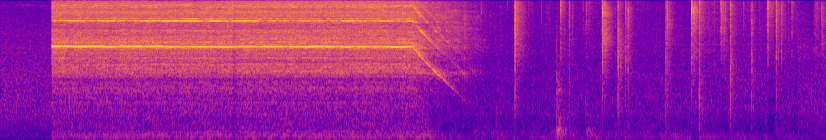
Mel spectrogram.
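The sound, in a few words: Flextail electric air pump blowing on campfire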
